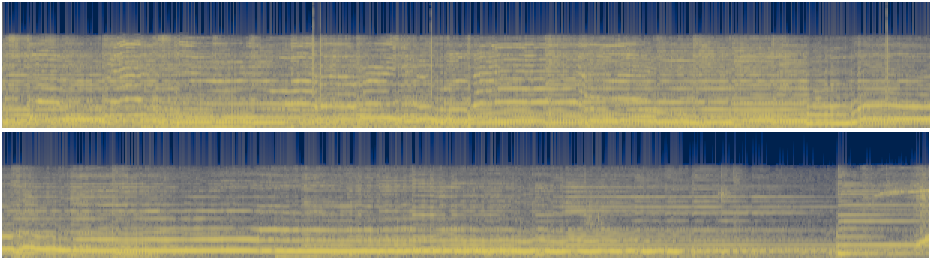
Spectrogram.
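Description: Two acoustic guitars with a woman singing, the song winding down to long held notes that fade near the end. Right at the very end a sudden burst of crowd noise starts.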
